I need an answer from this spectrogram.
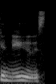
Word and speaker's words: gnus: It's I think it's gnus. They say gnus for this. Gnus, goliaths, gazebrahs, etc. So. I think they do actually pronounce the G there for to make it make sense.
